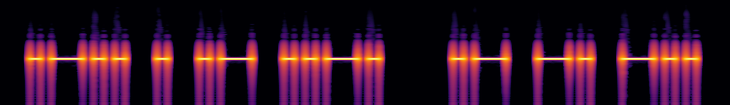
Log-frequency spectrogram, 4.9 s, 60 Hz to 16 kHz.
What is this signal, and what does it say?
Morse code, heard as a keyed tone, about 17 wpm, 700 Hz. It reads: LEAF AND
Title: A Sound Of Thunder 17wpm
